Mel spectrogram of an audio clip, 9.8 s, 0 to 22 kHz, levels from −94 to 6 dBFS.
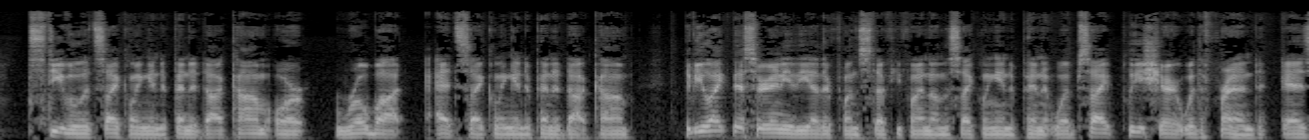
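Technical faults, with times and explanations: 0.00–0.06 s, echo leak: right at the start there's a very faint delayed copy of the speech, about 181 ms behind and roughly 35 dB down. That's likely the far end's echo canceller letting a scrap of its loudspeaker pickup slip back through.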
